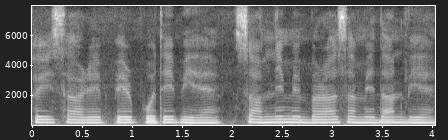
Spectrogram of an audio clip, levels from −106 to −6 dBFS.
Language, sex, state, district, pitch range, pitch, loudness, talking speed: Hindi, female, Arunachal Pradesh, Papum Pare, 180-190 Hz, 185 Hz, -15 LUFS, 180 wpm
